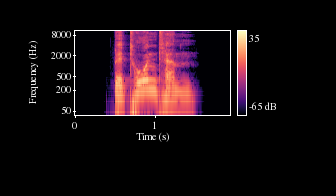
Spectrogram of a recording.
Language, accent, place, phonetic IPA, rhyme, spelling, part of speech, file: German, Germany, Berlin, [bəˈtoːntəm], -oːntəm, betontem, adjective, De-betontem.ogg
- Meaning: strong dative masculine/neuter singular of betont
